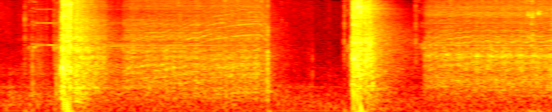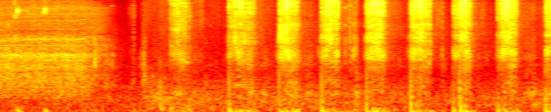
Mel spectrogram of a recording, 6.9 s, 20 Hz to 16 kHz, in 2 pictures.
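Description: A pneumatic impact tool removing valve cover bolts on a 2.4L Jeep Wrangler rattles in short bursts, then fires a rapid series of about ten quick, sharp clicks, loud and close, with no talking.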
